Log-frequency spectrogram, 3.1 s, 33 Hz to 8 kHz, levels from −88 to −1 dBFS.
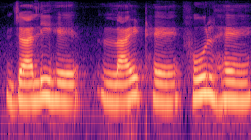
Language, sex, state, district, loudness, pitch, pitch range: Hindi, female, Chhattisgarh, Balrampur, -16 LUFS, 160 Hz, 150-180 Hz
